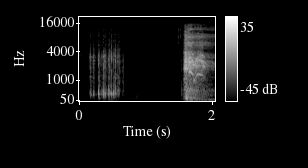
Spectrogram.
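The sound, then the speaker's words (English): Chewing on ice: a short, low, muffled sound, a brief pause, then a loud, harsh crunching burst lasting about half a second. “I was chewing on ice.”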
